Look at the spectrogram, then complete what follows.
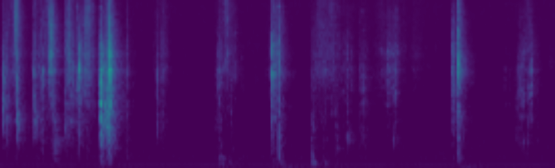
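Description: Tarot cards being handled and laid down on a wooden table: a quick run of papery flicks, then a few sharper, separate card snaps.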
